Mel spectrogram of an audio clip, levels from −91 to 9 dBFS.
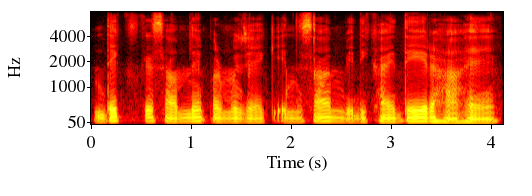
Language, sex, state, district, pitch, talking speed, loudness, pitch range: Hindi, male, Arunachal Pradesh, Papum Pare, 85 Hz, 175 wpm, -19 LUFS, 80-95 Hz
